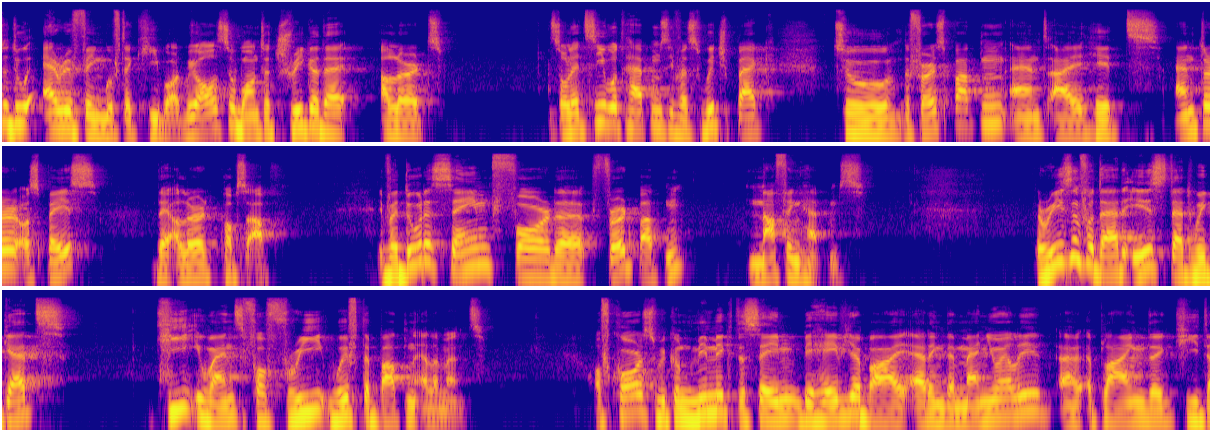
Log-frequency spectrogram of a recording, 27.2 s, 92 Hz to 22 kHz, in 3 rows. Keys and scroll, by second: 5.1 shift+Tab, 6.9 shift+Tab, 6.9 Return, 8.7 Return, 9.6 space, 11.1 space, 11.6 Return, 12.1 Tab, 13.8 Tab, 13.8 Return, 15.7 Return, 15.8 space, 17.4 space.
